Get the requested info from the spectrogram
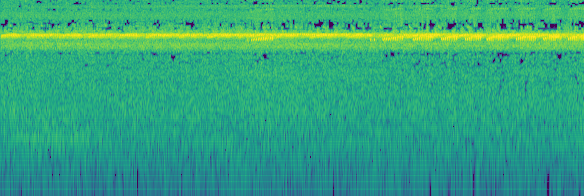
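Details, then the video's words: High-pitched insect trill rings almost without pause in a soothing nature-sound setting, steady and thin, with a second higher faint buzz and light hiss beneath. "Nature Sound of nature sounds scenery L · insect"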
